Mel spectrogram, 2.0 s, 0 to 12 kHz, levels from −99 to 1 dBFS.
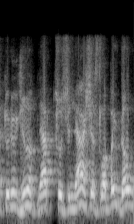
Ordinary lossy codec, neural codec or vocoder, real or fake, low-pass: Opus, 64 kbps; none; real; 7.2 kHz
